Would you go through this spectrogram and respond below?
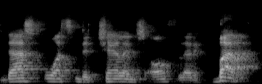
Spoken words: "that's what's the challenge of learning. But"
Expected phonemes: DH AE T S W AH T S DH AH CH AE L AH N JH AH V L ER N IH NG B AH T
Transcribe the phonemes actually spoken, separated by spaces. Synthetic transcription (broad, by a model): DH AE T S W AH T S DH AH CH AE L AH N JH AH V L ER IH B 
